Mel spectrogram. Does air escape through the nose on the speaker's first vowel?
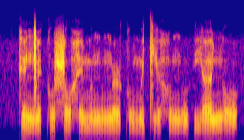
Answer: no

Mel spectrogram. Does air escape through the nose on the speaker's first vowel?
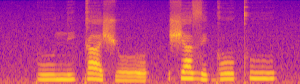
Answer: no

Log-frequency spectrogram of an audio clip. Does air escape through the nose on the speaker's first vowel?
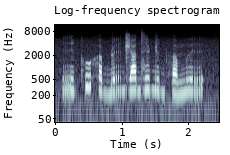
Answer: no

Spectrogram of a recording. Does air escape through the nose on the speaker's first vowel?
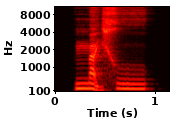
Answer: no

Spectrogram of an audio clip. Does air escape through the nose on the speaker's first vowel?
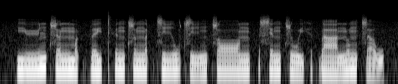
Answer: no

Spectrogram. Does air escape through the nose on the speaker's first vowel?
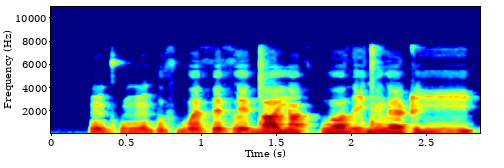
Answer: yes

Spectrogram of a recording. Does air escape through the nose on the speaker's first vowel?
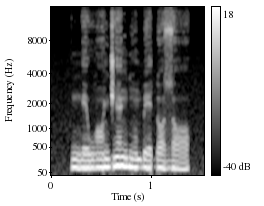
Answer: no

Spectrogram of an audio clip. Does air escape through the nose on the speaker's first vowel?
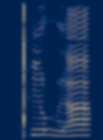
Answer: yes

